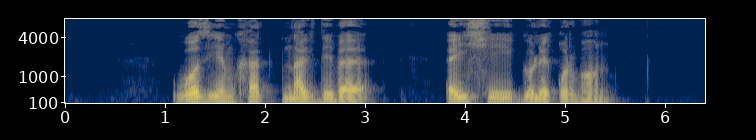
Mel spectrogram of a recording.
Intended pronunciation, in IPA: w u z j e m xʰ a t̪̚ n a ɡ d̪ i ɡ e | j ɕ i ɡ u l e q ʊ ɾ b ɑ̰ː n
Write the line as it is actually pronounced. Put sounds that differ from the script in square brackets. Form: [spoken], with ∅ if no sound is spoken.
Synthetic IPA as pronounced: w [o] z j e m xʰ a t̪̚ n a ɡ d̪ i [b] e | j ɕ i ɡ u l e q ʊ ɾ b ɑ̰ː n

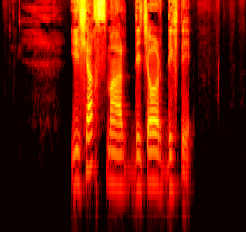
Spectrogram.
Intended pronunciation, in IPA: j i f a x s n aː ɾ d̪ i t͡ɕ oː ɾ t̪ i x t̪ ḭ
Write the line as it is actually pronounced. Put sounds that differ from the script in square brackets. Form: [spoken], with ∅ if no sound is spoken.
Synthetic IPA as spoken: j i [ɕ] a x s [m] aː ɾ d̪ i t͡ɕ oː ɾ [d̪] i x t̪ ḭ

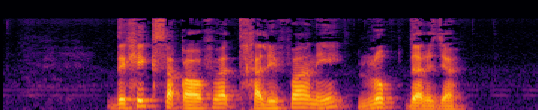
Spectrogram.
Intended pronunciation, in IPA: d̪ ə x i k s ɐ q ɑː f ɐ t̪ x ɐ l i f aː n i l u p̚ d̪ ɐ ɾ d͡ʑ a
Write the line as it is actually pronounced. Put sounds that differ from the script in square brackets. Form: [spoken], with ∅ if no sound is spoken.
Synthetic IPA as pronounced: d̪ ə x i k s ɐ q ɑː f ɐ t̪ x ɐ l i f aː n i l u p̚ d̪ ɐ ɾ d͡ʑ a

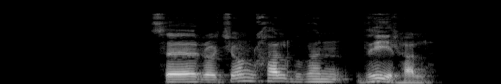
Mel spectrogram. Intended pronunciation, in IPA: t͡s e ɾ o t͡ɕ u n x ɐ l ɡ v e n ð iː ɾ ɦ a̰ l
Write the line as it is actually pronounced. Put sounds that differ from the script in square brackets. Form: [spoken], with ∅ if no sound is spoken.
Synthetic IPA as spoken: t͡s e ɾ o t͡ɕ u n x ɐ l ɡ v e n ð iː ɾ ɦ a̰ l

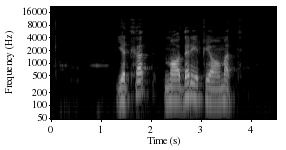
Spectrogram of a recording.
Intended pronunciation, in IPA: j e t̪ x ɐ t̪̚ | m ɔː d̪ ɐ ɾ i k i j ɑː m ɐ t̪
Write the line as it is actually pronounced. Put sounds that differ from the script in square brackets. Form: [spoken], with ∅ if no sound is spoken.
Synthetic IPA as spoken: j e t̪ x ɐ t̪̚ | m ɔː d̪ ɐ ɾ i [q] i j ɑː m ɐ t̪

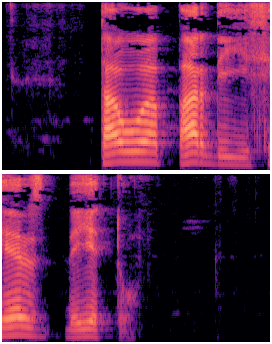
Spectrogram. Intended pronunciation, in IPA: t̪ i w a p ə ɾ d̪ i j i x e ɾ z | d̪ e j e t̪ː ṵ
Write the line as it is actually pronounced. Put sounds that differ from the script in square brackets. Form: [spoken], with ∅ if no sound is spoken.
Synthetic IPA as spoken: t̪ [a] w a p [a] ɾ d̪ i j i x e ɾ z | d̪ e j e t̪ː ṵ

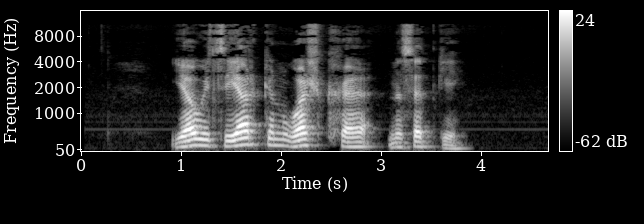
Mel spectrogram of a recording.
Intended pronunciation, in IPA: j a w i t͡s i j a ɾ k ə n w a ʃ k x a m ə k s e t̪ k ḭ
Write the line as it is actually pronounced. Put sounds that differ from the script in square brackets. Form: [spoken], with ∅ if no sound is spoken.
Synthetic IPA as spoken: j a w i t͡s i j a ɾ k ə n w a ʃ k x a [n] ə [∅] s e t̪ k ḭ

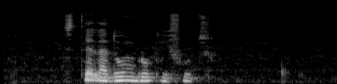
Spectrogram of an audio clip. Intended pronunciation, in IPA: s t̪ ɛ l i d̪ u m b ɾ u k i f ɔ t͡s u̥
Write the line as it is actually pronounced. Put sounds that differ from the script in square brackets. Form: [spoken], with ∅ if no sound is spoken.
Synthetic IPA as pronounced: s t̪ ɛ l [a] d̪ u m b ɾ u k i f [u] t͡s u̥

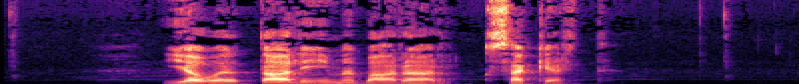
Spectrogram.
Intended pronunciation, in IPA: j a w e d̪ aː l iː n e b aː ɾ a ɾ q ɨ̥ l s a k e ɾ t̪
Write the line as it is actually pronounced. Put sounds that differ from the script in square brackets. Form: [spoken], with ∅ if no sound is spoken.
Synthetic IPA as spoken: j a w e [t̪] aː l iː [m] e b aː ɾ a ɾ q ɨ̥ [∅] s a k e ɾ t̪

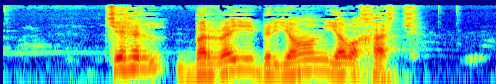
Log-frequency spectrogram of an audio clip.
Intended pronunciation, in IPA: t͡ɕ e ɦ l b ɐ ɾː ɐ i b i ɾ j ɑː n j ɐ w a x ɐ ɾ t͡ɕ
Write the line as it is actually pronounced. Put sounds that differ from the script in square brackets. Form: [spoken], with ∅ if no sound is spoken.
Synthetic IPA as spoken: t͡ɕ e ɦ l b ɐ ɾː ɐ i b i ɾ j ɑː n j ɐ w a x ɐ ɾ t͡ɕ

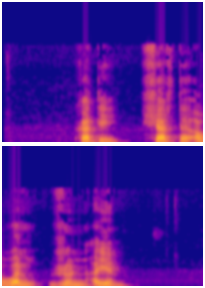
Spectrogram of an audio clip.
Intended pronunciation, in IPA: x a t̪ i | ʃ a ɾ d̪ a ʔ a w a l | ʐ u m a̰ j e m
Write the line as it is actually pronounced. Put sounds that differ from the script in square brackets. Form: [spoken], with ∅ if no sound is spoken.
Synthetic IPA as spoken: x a t̪ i | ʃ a ɾ [t̪] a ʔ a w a l | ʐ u [n] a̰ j e m

